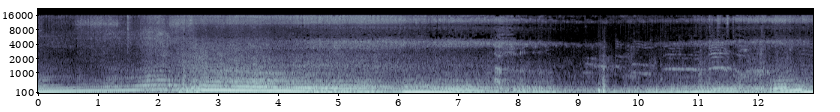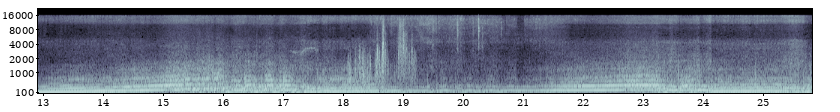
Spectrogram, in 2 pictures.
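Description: Up close, a Nissan Skyline R32 exhaust roars through a series of revs, the pitch sweeping up and down again and again with short lulls between.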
